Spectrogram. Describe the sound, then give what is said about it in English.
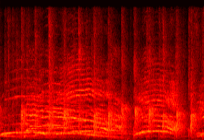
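An audience at Pamdaz's Comedy Clubhouse at Mutiny Radio claps steadily for about four seconds while the host runs around, a dense, even patter of many hands, with excited whoops and cheering voices rising and falling over it. “That's when you clap, and that's when I run.”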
